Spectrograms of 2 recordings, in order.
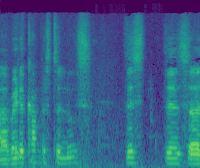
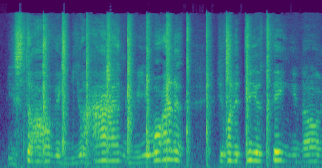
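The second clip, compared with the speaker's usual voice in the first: rising, louder and higher, driving hard; hyped about the hunger that pushes you; fired up; 6 semitones higher, 9 dB louder than usual. Real, not acted. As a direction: build it up like a rallying cry.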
